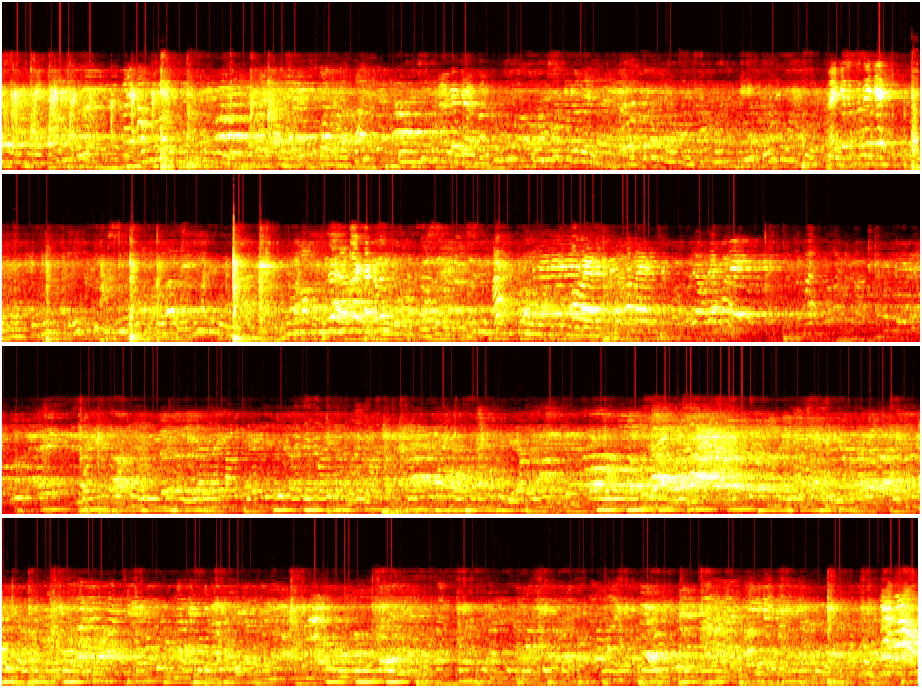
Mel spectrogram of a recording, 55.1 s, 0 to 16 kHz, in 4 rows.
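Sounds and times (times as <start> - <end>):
players shouting indoors: 0.0 - 11.4, 32.3 - 55.0.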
